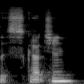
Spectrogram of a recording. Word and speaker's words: escutcheon: o n if you want to have a pronounce that is called escutcheon it's basically like a seal or something like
